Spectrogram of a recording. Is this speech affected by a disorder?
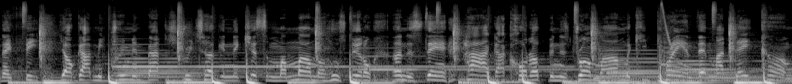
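No.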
